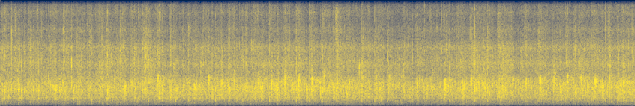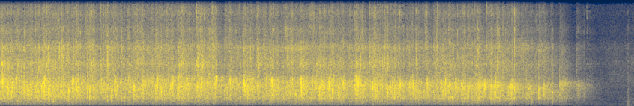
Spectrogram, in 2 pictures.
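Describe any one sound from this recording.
A large crowd applauds loudly in an echoing hall.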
